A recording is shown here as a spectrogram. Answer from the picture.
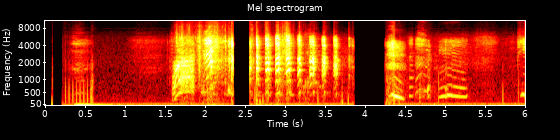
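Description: A small child laughing: a loud burst, then a rapid string of short ha-ha pulses, about eight a second, followed near the end by a few shorter vocal sounds that rise and fall in pitch.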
